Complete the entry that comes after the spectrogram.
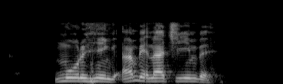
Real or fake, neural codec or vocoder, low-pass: fake; codec, 16 kHz, 8 kbps, FunCodec, trained on Chinese and English, 25 frames a second; 7.2 kHz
